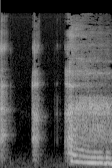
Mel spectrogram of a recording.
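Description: A person close to the microphone makes two short vocal noises, then a long, low-pitched burp starting about a second and a half in.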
